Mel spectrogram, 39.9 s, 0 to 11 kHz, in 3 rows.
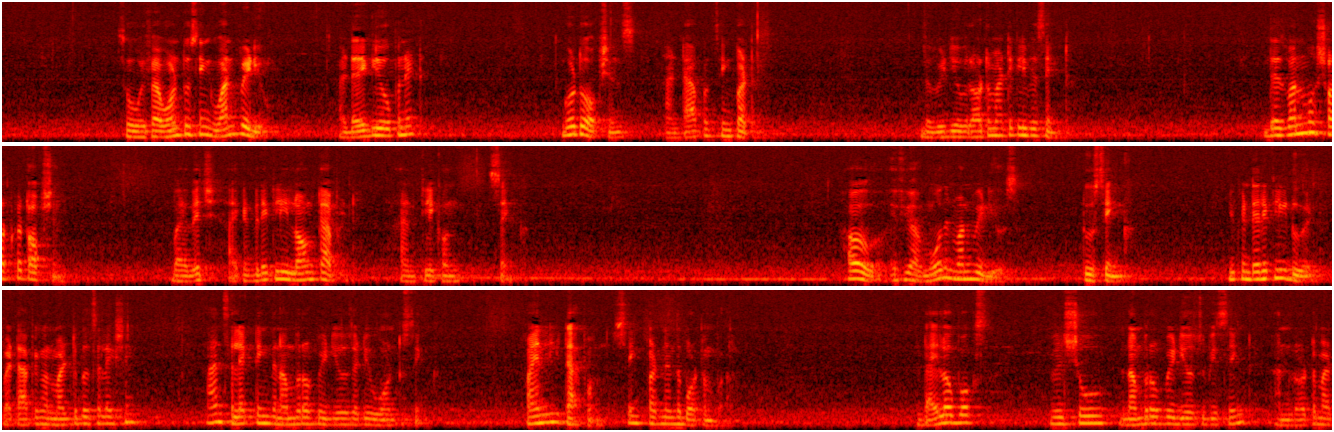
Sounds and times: Speech: 1.2 - 2.8, 3.4 - 4.3, 5.6 - 7.7, 9.2 - 10.8, 12.6 - 14.0, 15.0 - 18.6, 21.7 - 24.7, 25.6 - 31.0, 31.8 - 34.0, 35.7 - 39.9.

